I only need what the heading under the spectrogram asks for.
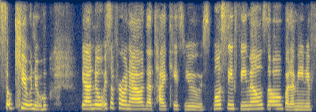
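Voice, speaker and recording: A woman with a lightly high voice hosts an informal live chat. She is expressive and quick to react to what she hears. The sound is very dry, with no room around her. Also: no echo. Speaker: host of a language-teaching channel. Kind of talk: casual live chat with a guest and commenters.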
